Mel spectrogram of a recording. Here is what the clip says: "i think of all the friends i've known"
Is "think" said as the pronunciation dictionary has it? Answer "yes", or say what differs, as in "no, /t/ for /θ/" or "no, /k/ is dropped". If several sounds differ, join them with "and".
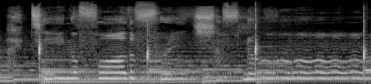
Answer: no, /k/ is dropped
